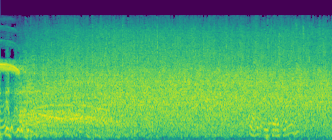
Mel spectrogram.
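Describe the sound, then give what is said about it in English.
A brief, shrill game show whistle blast ends the round, then loud, steady applause from an audience carries on for several seconds. “In this game, whoever is speaking when the whistle goes gains an extra point.”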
